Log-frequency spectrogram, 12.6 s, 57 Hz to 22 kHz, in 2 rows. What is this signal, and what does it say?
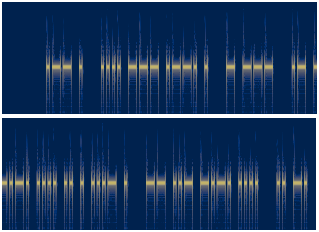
Morse code, heard as a keyed tone, about 22 wpm, 700 Hz. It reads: WE HOPE TO ACHIEVE MUCH IN
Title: Sentences from Top 1000 Words - Review Part 6 - 22wpm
